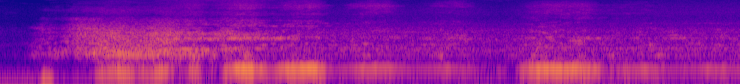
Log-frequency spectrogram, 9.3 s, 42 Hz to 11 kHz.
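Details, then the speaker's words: Isuzu Crosswind diesel, recently bought secondhand, also with slipping clutch, blow-by and white smoke, revved to about 3,000 rpm: uneven surging, shaking rough low note; worn injection pump not delivering steady fuel, needs overhaul. "so talagang ito po kailangan ko ring i-overhaul ang injection pump nito habang kanina pinipiga ko yung accelerator nito Nanginginig pa yung makina"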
